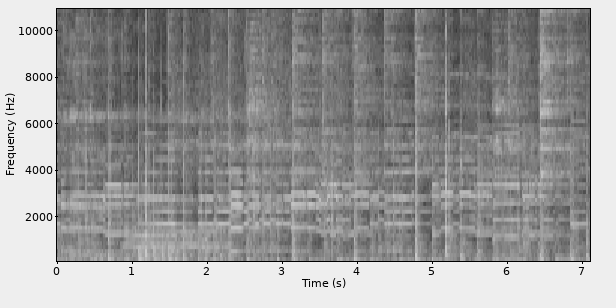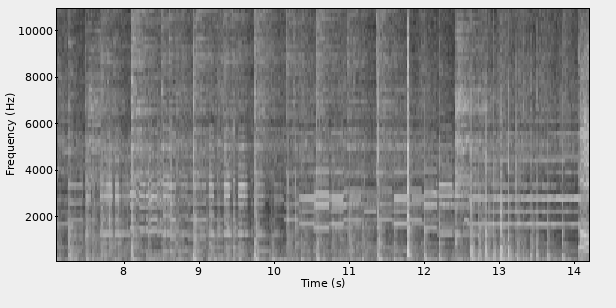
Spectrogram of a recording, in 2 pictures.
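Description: Chầu văn ritual music in an instrumental passage: a busy, steady pattern of drum and percussion strokes with melodic instrument lines over it, without singing.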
